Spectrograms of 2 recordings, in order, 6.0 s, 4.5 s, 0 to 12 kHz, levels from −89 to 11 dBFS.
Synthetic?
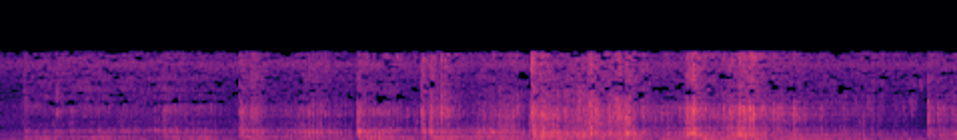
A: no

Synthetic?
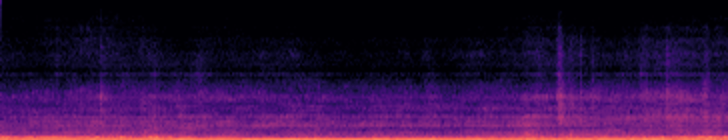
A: yes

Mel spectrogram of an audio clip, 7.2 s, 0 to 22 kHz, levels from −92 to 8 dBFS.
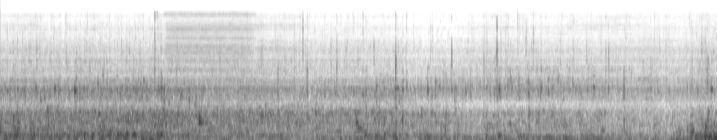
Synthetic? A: no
